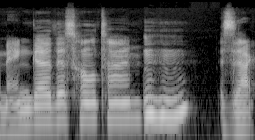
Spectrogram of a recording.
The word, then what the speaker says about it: manga: his stuff out um another comic book or Manga artist I'm doing or reading sorry um I just want to tell you I've been saying manga this whole time is that common or did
